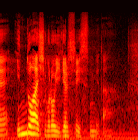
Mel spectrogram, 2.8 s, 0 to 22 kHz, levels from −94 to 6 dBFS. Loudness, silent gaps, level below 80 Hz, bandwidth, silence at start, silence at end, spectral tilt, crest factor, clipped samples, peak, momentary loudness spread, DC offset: -27 LUFS; none; -54 dBFS; 15.5 kHz; 0 s; 0 s; -4.5 dB/octave; 20 dB; under 0.1%; -8 dBFS; 20 LU; under 0.1%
